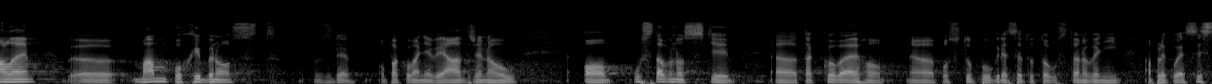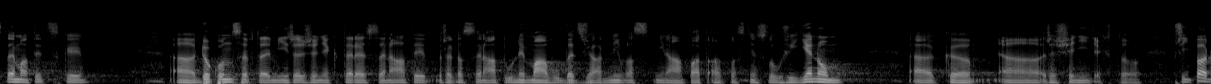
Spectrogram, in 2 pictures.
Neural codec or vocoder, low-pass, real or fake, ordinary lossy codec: none; 7.2 kHz; real; MP3, 96 kbps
